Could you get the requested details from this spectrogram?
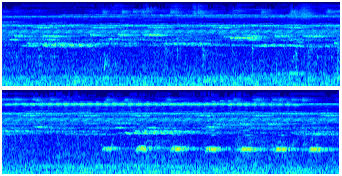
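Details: Ferruginous pygmy owl in the Ecuadorian Amazon rainforest, calling just before dawn with its territorial advertising call of repeated 'toop' whistles: about six evenly spaced, clear whistled notes in the final three seconds, over steady high-pitched insect buzzing.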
